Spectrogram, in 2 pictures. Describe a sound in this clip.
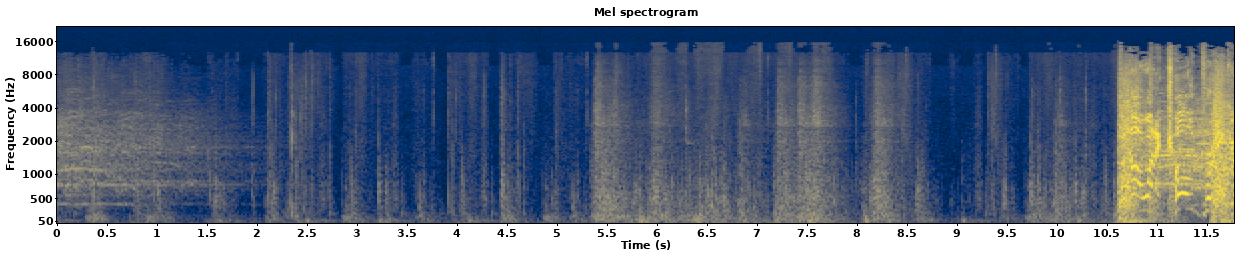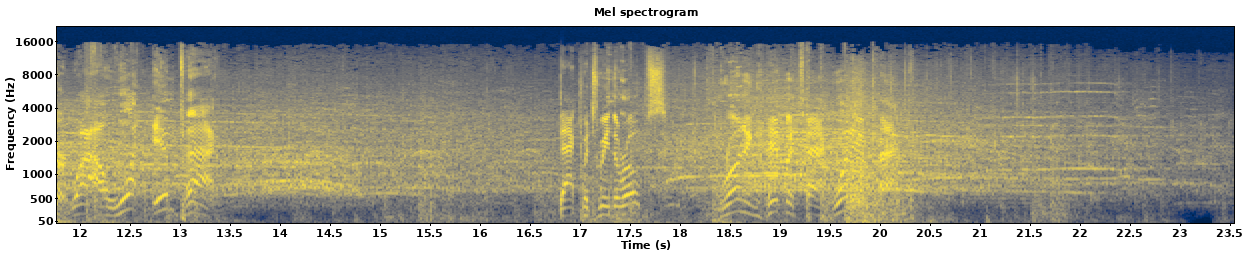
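Bodies thud and slam onto a wrestling mat.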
